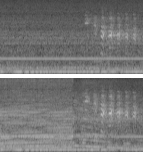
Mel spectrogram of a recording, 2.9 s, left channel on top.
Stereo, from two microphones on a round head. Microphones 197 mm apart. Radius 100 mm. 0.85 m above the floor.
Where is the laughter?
20° right (ahead or behind), 5.5 m; by 2.8 s 10° right (ahead or behind), 4.5 m.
